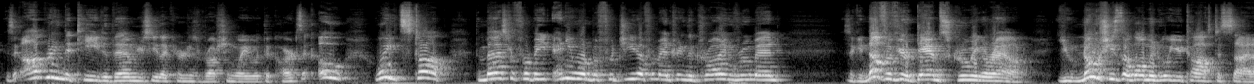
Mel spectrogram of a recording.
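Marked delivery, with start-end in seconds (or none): 0.2-1.4 high, loud volunteering; eager little girl. Acted. Child eagerly grabs the cart. 3.2-7.9 high, loud calling after someone; urgent squeal to stop; panicked maid. Acted. Panicked maid stops running child. 8.6-12.5 loud, raised accusing voice; angry outburst. Acted. Angry quarrel overheard in drawing room.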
